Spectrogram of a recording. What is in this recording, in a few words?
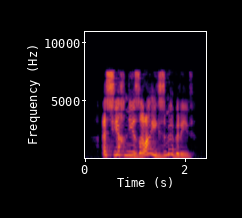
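Kabyle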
